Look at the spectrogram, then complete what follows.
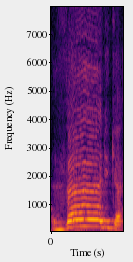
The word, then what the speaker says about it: ذلك: Le mot dhalika. On l'écrit comme ça. On l'écrit, je vais vous le faire, dhalika. Par contre, il faut le prononcer obligatoirement, dhalika. Le alif, il ne s'écrit pas, mais il est obligatoire d'être prononcé.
